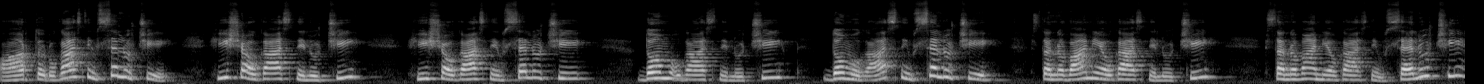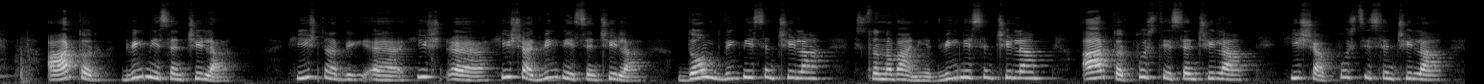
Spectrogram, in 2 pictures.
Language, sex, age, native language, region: Slovenian, female, 60+, Slovenian, Savinja region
